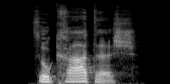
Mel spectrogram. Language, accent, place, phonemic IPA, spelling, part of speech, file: German, Germany, Berlin, /zoˈkʁaːtɪʃ/, sokratisch, adjective, De-sokratisch.ogg
- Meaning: Socratic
